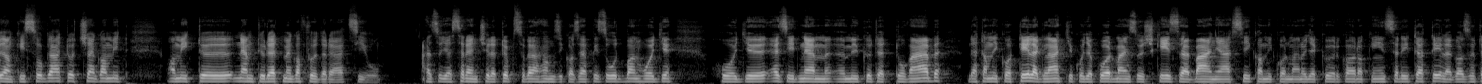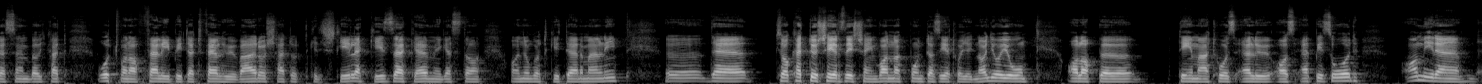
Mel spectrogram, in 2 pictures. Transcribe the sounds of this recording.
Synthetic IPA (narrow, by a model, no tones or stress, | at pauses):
ojɒŋkiso̞lɡaːlt̪o̞tt͡ʃt͡ʃːaːɡɒmit̪ɒmit̪ːnɛmt̪yːɾɛt̪mɛɡɒfød̪ɛɾaːt̪sijoː | ɛzuɟɛsɛɾɛnt͡ʃeːɾɛt̪ø̞psøɾɛlɦɒŋɡzikɒzɛpizoːd̪̚bɒnɦo̞ɟho̞ɟɛziːd̪nɛmːyːkød̪ɛt̪ːo̞vaːbː | d̪ɛɦat̪ɒmiko̞rt̪eːnlɛɡlaːcːukhoɟɒko̞rmaːɲzoːiʃkeːzːɛlbaːɲaːsikɒmiko̞rmaːɾuɟɛkørkɒːrɒkeːɲsɛɾiːt̪ɛt̪ːeːnlːɛɡɒzot̪ɛsɛmbɛho̞chat̪ | o̞t̪ʋɒnɒfɛleːpiːt̪ɛt̪fɛlɦøːvaːɾo̞ʃhat̪ot̪kʃt̪eːlːɛkkeːzːɛlkɛlmeːɡɛst̪ɒɒɲoɡo̞t̪kit̪ɛrmɛlni | d̪ɛ | t͡ʃɒkhɛt̪ːøːʃeːrzeːʃɛiɱvɒnːɒk̚po̞nt̪ɒzeːrt̪ho̞ɟɛɟnɒɟo̞joːɒlɒp | t̪eːmaːt̪ho̞zɛløːʔɒzɛpizoːd̪ | ɒmiɾɛ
